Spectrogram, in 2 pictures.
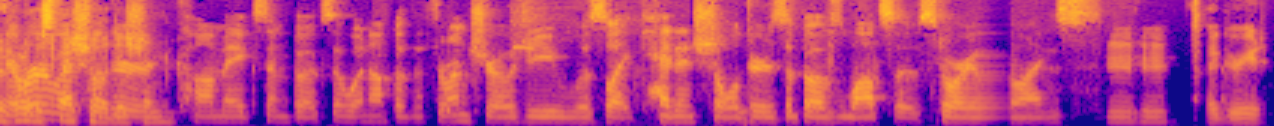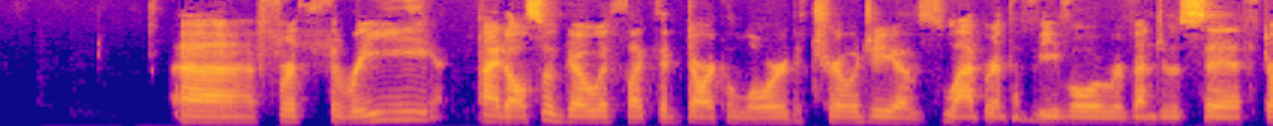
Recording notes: Hosting a virtual 300th episode party on Zoom. Joined by various friends and loyal listeners from around the world.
